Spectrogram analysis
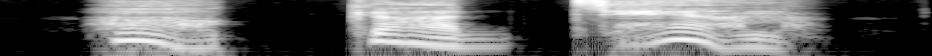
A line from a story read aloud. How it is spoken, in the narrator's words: she sighed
